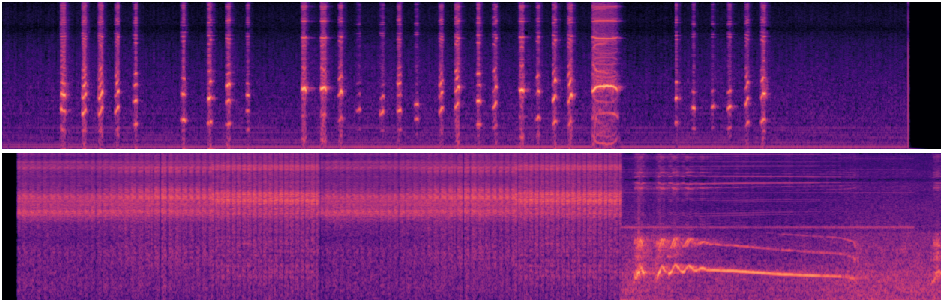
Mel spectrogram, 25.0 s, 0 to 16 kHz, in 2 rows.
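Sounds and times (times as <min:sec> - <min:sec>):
insects buzzing: 0:12.7 - 0:21.4
rooster crowing: 0:20.8 - 0:25.0.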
